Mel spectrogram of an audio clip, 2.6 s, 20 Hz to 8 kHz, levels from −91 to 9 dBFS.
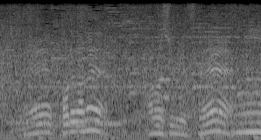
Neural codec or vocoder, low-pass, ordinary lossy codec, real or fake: none; 7.2 kHz; none; real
